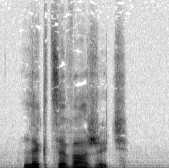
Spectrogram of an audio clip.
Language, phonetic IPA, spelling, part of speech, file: Polish, [ˌlɛkt͡sɛˈvaʒɨt͡ɕ], lekceważyć, verb, Pl-lekceważyć.ogg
